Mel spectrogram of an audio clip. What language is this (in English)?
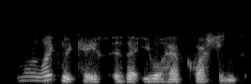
English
